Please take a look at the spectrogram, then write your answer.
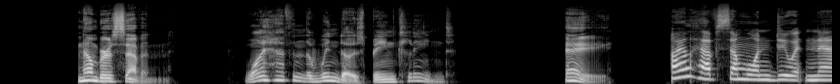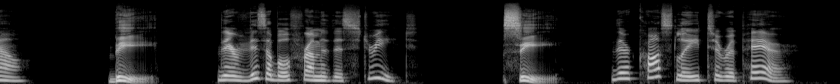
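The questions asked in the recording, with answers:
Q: Why haven't the windows been cleaned?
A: A: I'll have someone do it now.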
